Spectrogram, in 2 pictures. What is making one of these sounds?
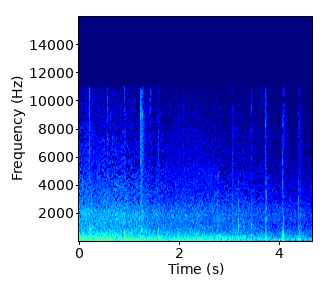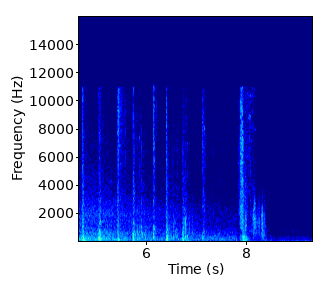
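Footsteps crunch quickly over rough ground.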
